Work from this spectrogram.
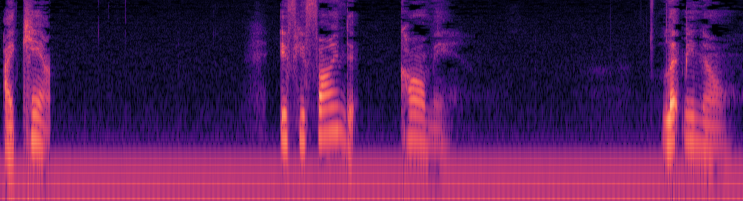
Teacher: we can also use a glottal stop before a final T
